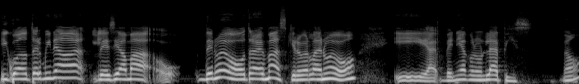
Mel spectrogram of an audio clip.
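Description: A woman's fairly quick, fairly high-pitched voice with a dark, mellow tone. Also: lively intonation, very clean recording, silent background. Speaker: streaming show co-host. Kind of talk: casual chat.

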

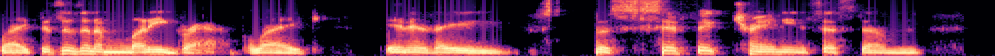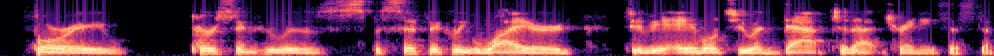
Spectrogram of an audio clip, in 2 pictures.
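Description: Talking at a fairly slow pace, a man with an American accent keeps very even loudness and ordinary pitch variation. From US West Coast (Seattle, then Sacramento area). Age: 30s. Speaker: strength coach. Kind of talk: casual interview. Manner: hesitant with frequent fillers.

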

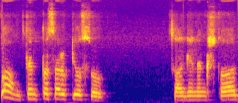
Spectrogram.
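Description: A man's voice with ordinary pitch variation. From Madeira, Portugal. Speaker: YouTuber and TikToker. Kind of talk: casual chat. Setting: live stream.

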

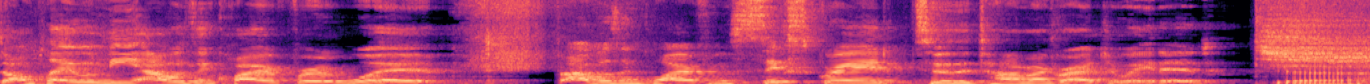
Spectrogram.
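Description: A woman speaks at a fairly high pitch with an American accent and lively intonation. Her pace is fairly slow with hardly any pauses, and there is noticeable background noise. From Texas. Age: 20s. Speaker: singer and musician. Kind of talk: casual chat.

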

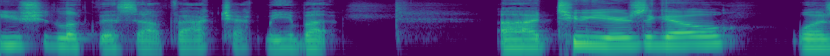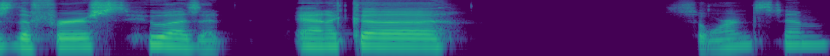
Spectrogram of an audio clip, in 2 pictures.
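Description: In a dry, close recording with no echo, a woman with a plain, everyday voice speaks at a moderate pace, her medium pitch held in fairly even intonation. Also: very clean recording, silent background. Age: 30s. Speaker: podcast co-host. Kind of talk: casual chat.

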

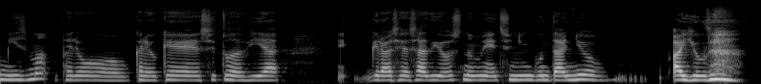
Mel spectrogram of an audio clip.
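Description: In a very clean recording with a silent background, a woman talks very slowly. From Russia. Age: 20s. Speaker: podcast co-host. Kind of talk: casual chat.

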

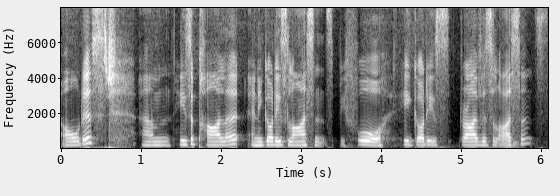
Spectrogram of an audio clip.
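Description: With an Australian accent, a woman speaks at a fairly slow pace and a medium pitch. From Australia, Broken Hill NSW. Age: 50s. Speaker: mother sharing life story. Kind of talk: life story interview.

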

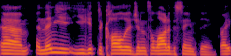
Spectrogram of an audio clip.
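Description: The speech moves at a fairly quick pace. Behind it the background is quiet. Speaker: ROTC cadet. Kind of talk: casual chat.

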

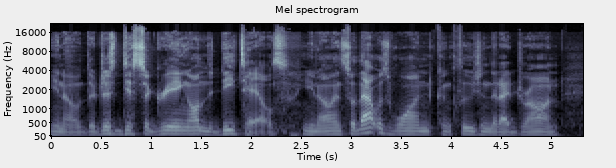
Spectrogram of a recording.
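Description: In a very clean recording with a silent background, a man with an unremarkable speaking voice talks at a moderate pace in a fairly low pitch with ordinary pitch variation. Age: 20s. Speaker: podcast host. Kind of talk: casual solo monologue. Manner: casual, many fillers and repetitions.

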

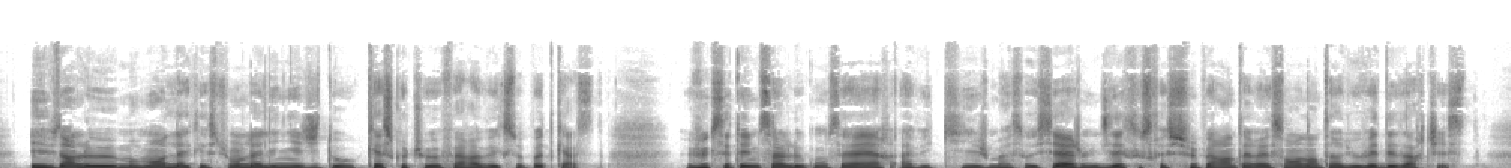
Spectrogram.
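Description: On a very clean recording with a silent background, a woman speaks very fast in a fairly high pitch, her tone dark and mellow and her intonation fairly even. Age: 20s. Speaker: podcast host. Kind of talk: casual solo monologue.

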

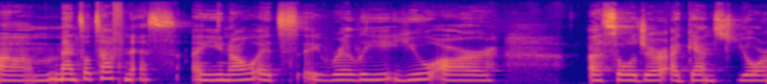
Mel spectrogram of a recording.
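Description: With an American accent and a fairly high pitch, a woman speaks fairly slowly on a very clean recording with a silent background. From Massachusetts, US (Marblehead near Boston). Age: 30s. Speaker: podcast host, acupuncturist and personal trainer. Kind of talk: casual monologue.

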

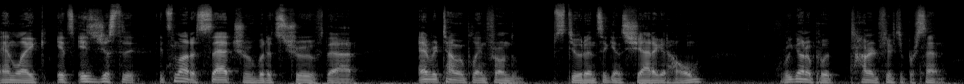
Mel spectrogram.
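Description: Fairly quick and fairly low-pitched, a man speaks with a Russian accent. His tone is bright and sharp, with ordinary pitch variation. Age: young. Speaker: high school hockey player. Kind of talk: casual interview.

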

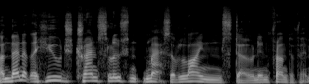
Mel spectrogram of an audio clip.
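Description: Plain reading aloud is delivered here with lively intonation.

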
